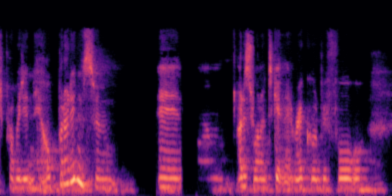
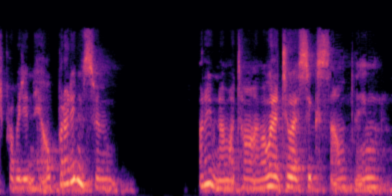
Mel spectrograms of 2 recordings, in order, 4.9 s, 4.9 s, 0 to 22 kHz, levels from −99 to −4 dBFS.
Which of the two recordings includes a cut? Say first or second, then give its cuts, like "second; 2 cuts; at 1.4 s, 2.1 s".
first; 2 cuts; at 2.0 s, 3.2 s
